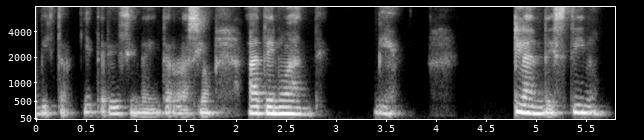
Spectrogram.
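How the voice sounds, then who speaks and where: A woman with a mid-range, gravelly, mellow voice teaches a vocabulary class over a video call. She's patient, repeating words and greeting students by name.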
